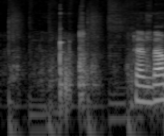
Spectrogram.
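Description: A steel ladle clinking and scraping against a clay pot while stirring thick payasam: a few sharp knocks, the loudest about a second in. A voice comes in near the end.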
